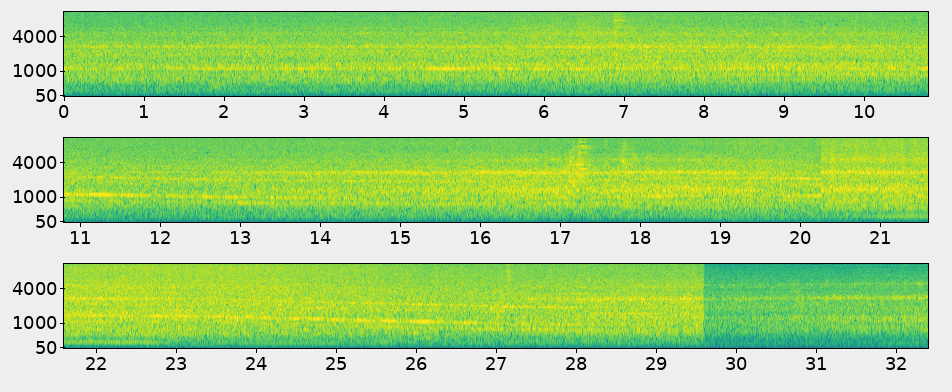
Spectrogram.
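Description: Diesel locomotive running close by, a steady engine noise with high whining tones that drift slowly down in pitch. A single sharp click sounds about halfway through.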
